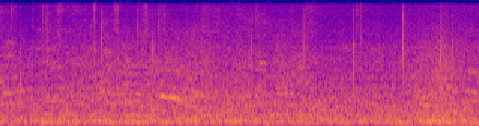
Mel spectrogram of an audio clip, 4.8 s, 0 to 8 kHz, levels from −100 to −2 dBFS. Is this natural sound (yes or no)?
no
